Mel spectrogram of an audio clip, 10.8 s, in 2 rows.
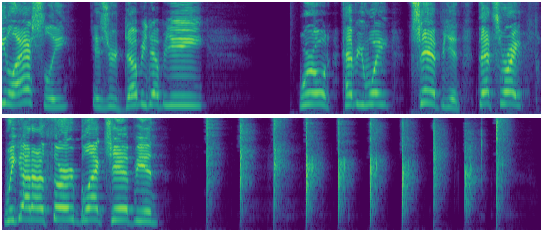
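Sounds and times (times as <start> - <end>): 
speech: 0.0 - 2.1, 3.0 - 7.0
clapping: 7.4 - 10.6.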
